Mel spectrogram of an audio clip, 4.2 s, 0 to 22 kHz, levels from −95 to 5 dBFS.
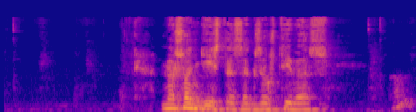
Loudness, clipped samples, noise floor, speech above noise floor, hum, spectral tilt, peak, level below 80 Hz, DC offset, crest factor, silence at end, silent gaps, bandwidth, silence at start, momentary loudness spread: -26 LUFS; under 0.1%; -70 dBFS; 44 dB; none; -3.5 dB/octave; -8 dBFS; -56 dBFS; under 0.1%; 22 dB; 0.1 s; none; 11.5 kHz; 1.35 s; 22 LU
